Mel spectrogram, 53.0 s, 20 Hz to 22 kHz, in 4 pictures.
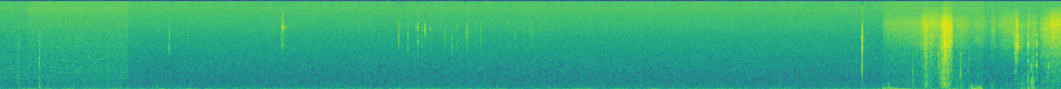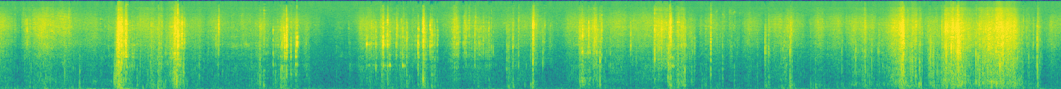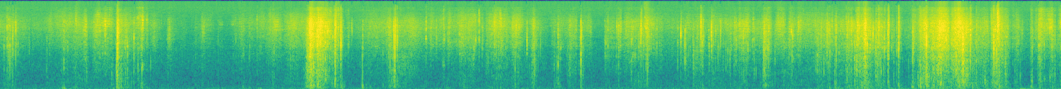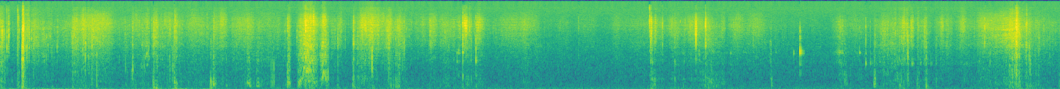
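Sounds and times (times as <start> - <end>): crinkling and rustling: 11.0 - 53.0.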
